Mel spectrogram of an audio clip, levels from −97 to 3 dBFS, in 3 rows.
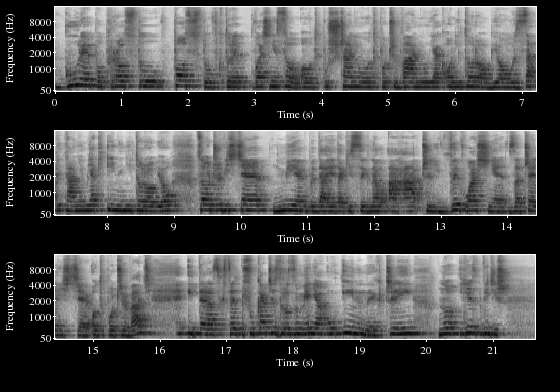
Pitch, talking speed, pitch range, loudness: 215 Hz, 120 wpm, 195-235 Hz, -10 LUFS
